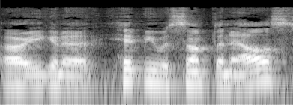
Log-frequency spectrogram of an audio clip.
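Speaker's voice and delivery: normal talking voice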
